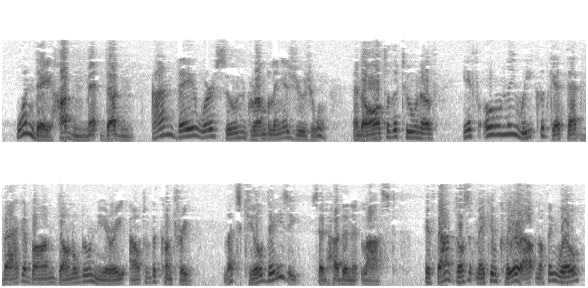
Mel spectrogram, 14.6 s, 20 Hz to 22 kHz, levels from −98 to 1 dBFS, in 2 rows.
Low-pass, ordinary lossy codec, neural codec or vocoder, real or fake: 7.2 kHz; MP3, 32 kbps; none; real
